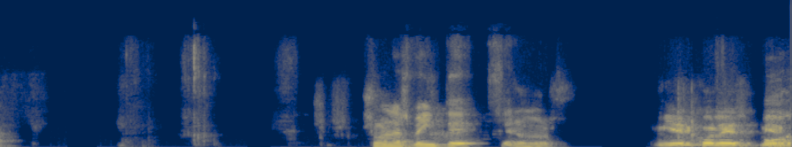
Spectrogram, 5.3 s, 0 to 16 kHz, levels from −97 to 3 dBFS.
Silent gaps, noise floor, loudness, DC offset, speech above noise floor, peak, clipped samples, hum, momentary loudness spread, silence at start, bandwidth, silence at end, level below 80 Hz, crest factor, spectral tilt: 0.46-0.66 s, 1.65-1.81 s, 4.02-4.32 s; -60 dBFS; -21 LUFS; under 0.1%; 40 dB; -4 dBFS; under 0.1%; none; 26 LU; 0 s; 12 kHz; 0 s; -64 dBFS; 20 dB; -6 dB/octave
